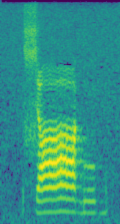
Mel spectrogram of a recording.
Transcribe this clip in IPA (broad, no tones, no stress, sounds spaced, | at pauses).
ɕ ɑː ɠ u b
